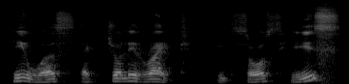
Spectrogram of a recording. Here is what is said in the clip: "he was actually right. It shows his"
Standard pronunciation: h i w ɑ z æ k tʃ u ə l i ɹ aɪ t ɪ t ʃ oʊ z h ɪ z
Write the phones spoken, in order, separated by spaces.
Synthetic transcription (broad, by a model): h i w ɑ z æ k tʃ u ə l i ɹ aɪ t ɪ t s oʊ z h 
